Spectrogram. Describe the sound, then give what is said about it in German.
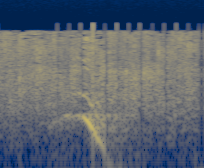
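A crowd applauds steadily for the Wikinger group, a dense wash of clapping filling the whole moment, with a brief louder swell and a whoop-like cry rising out of it midway. “Komm, lass uns denen mal einen Applaus geben, dass die Wikinger das da draußen hören.”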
